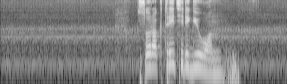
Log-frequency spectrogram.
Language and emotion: Russian, neutral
